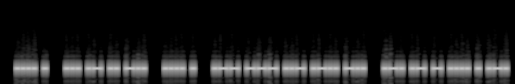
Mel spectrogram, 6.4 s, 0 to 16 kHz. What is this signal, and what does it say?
Morse code, heard as a keyed tone, about 36 wpm, 700 Hz. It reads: HE SAID HE WOULD RATHER
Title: Sentences from Top 1000 Words - Review Part 4 - 35wpm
